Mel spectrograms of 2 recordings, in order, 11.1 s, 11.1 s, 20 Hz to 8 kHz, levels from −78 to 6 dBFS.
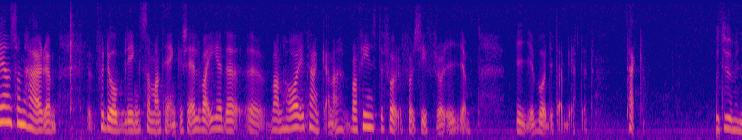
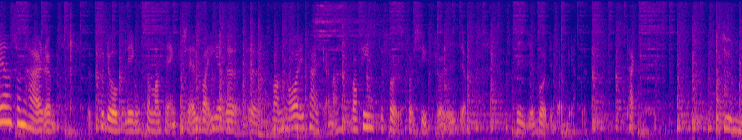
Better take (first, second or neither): first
